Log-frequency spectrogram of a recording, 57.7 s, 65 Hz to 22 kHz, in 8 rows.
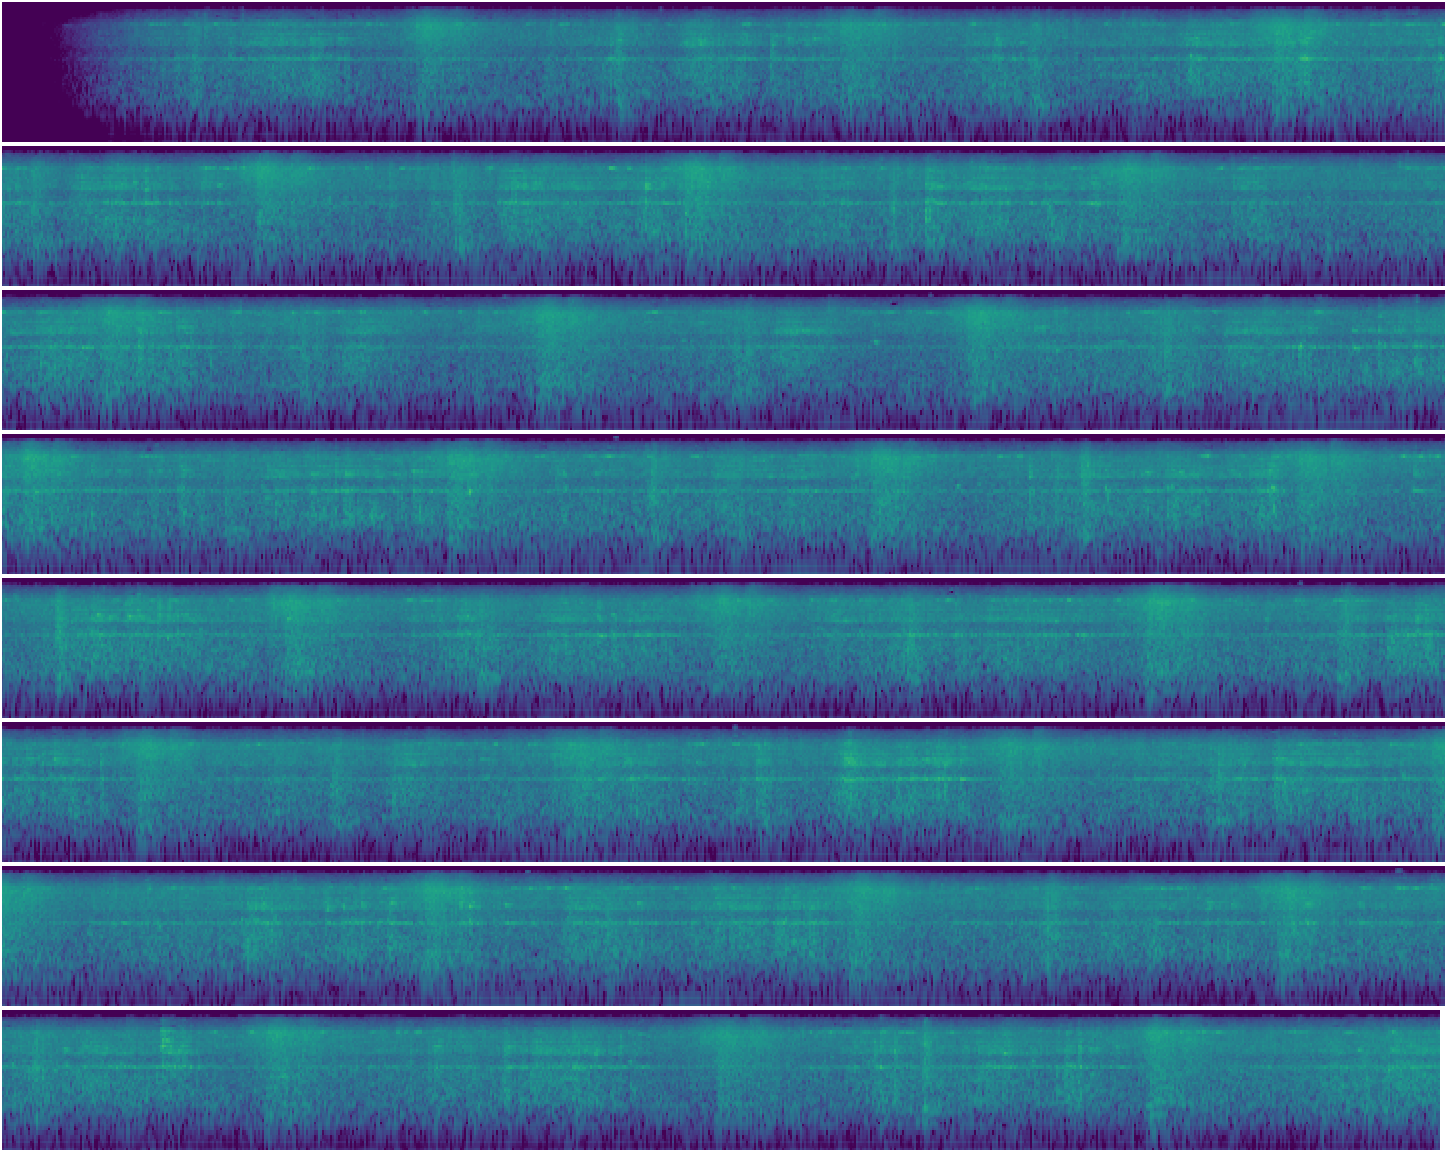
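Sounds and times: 
bottles on conveyor belt in bottling plant: 0.4 - 57.6.

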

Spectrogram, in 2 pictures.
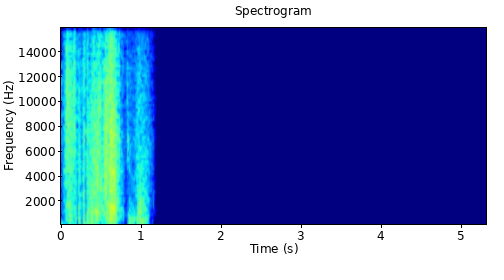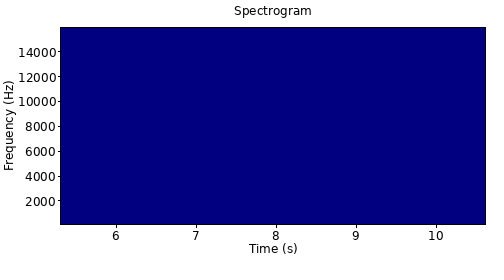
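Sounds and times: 
scuffing in snow: 0.0 - 1.2.

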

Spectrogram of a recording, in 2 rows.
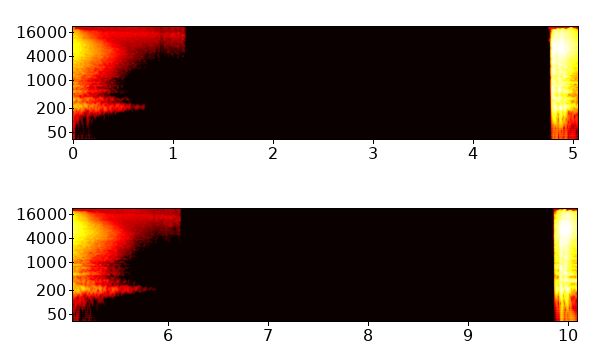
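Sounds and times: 
ensemble snare drum group flams: 4.8 - 5.3.

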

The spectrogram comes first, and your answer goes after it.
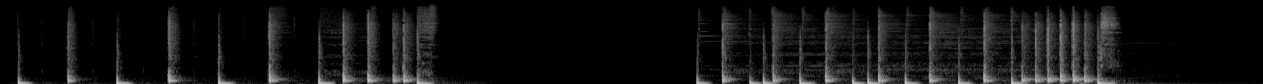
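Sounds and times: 
rock drum bridge: 0.2 - 4.4, 7.0 - 11.6.

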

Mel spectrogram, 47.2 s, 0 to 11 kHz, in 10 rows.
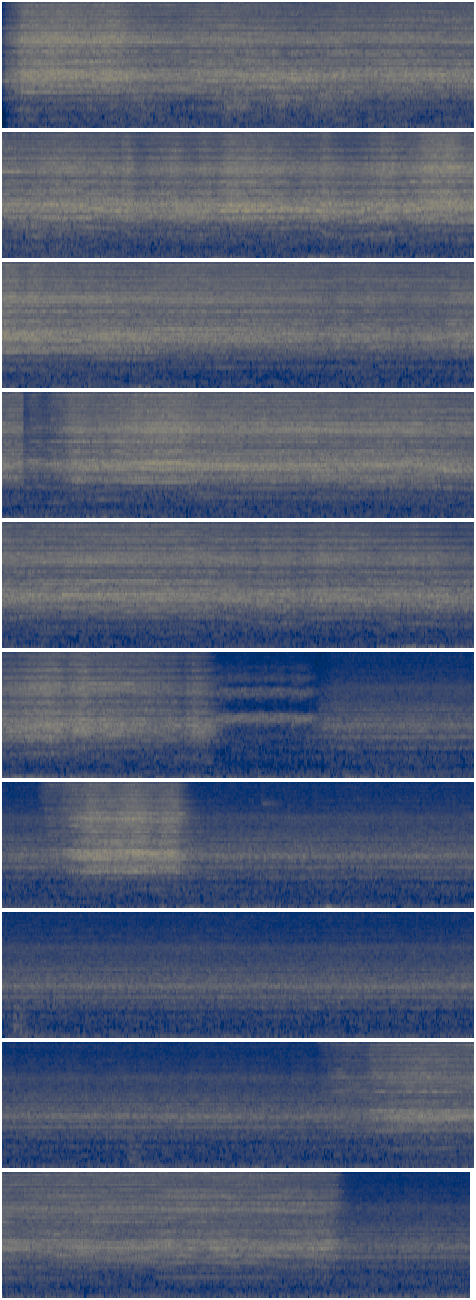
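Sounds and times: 
circular saw: 0.0 - 27.5, 28.4 - 31.3, 40.3 - 47.1.

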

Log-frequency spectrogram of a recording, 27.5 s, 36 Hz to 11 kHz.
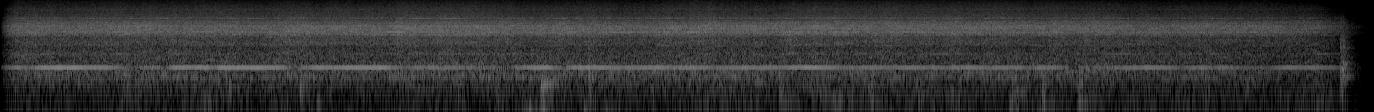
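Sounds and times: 
vacuum cleaner run by a person: 0.0 - 27.3.

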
